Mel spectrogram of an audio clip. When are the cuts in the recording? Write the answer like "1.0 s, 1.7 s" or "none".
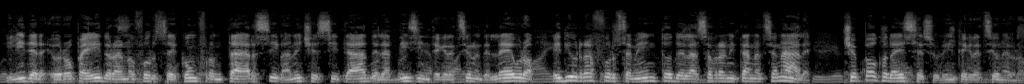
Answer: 2.8 s, 8.4 s, 9.2 s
